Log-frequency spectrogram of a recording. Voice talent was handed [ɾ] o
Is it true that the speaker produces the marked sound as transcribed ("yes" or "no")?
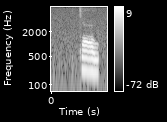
no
